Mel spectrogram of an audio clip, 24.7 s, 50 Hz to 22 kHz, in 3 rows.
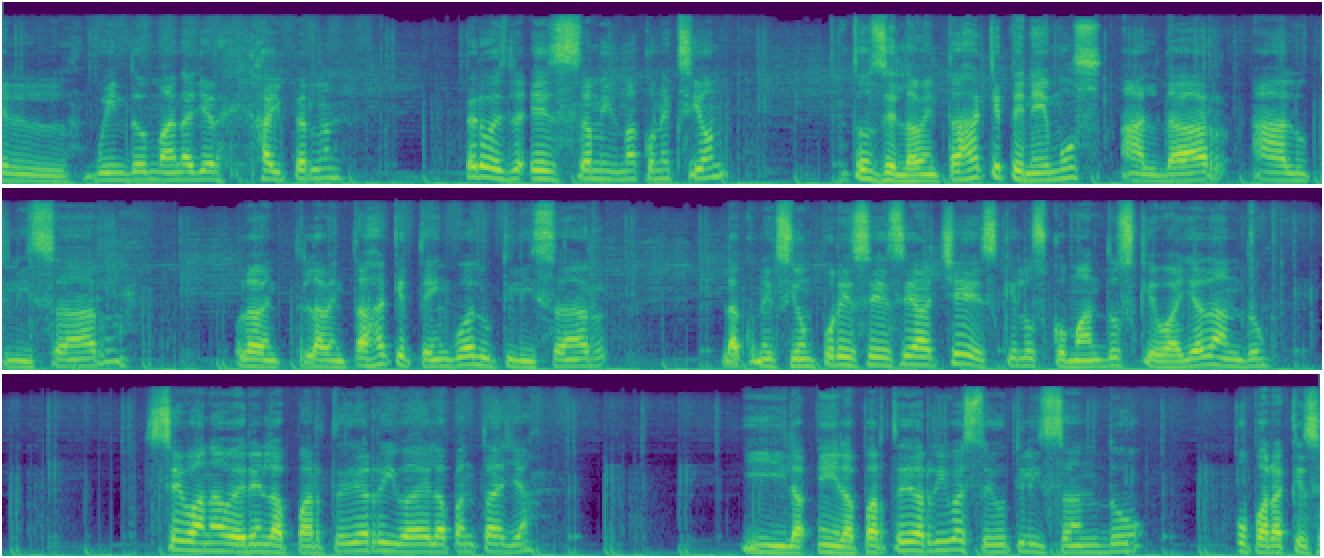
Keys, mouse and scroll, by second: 6.9-7.8 typing, 8.2 Return, 14.8-16.9 typing, 17.1 Return.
